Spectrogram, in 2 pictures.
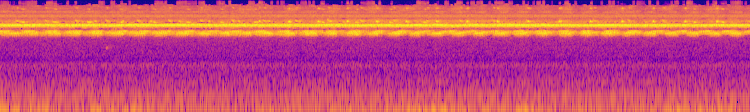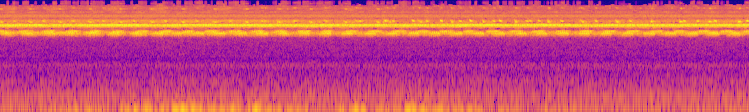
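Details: Insects chirp together in an unbroken high trilling wall of sound, with fast wavering pulses in two shrill bands and a faint low hum underneath.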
